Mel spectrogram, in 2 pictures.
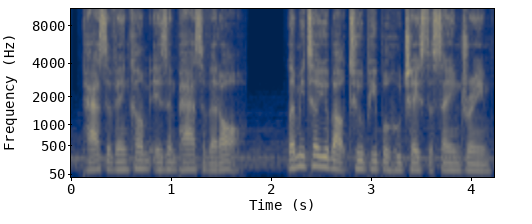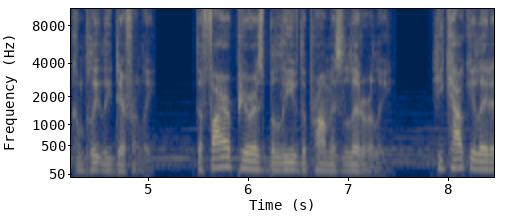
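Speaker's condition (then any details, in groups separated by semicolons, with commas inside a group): No condition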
